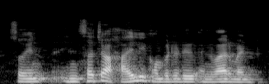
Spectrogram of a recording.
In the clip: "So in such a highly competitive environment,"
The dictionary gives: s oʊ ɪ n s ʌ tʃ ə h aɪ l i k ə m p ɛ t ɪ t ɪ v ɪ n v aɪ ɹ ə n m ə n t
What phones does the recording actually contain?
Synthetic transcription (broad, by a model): s oʊ ɪ n s ʌ tʃ ə h aɪ l i k ə m p ɛ t ɪ t ɪ v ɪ n v aɪ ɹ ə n m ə n t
